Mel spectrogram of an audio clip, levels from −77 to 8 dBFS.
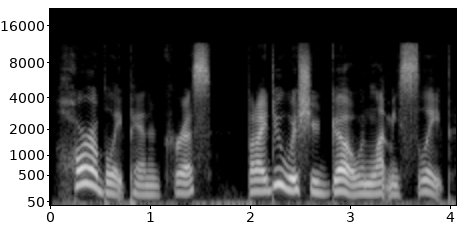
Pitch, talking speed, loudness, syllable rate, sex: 195 Hz, 190 wpm, -16 LUFS, 4.4 syllables/s, female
